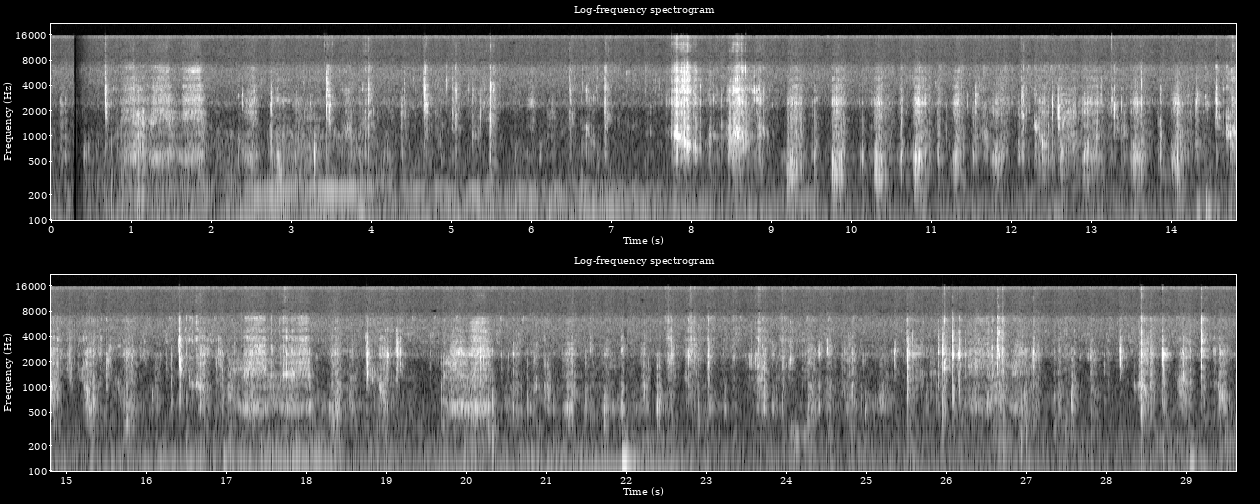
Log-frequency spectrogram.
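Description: Close-miked eating: a person chewing and biting mouthfuls of hand-eaten rice and food, with irregular wet mouth clicks and crunches. The loudest crunches come about eight seconds in.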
